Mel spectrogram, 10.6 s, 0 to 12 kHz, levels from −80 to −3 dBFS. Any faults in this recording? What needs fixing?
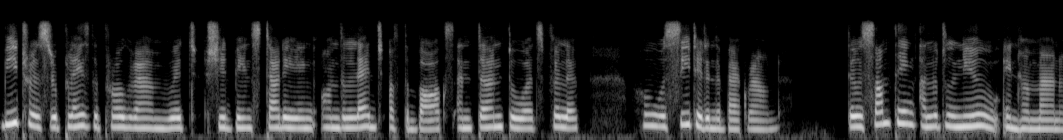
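From 8.01 to 8.47 s the real background drops out and a smooth, steady hiss takes its place for about 460 ms. This is AMR comfort noise: the phone judged the talker silent, stopped sending speech frames, and the receiver synthesised noise from a rough description of the background's level and spectrum. Making voice activity detection less aggressive, or disabling discontinuous transmission, would keep the real background in the pauses.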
